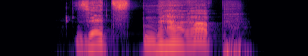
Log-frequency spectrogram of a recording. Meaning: inflection of herabsetzen: 1. first/third-person plural preterite 2. first/third-person plural subjunctive II
- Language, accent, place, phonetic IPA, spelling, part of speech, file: German, Germany, Berlin, [ˌzɛt͡stn̩ hɛˈʁap], setzten herab, verb, De-setzten herab.ogg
